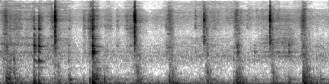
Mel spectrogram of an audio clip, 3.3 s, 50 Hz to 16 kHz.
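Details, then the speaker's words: 2005 Honda Silver Wing scooter, rear wheel rocked by hand: dull knocks about three per second, the whole wheel loose with visible play, found while washing; owner thinks the rear wheel bearing is worn and plans to replace it. "so one thing I found out when I was uh when I was washing it the back wheel I think it needs a new uh wheel bearing on the back"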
